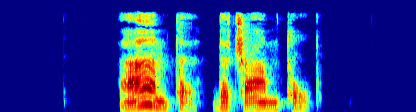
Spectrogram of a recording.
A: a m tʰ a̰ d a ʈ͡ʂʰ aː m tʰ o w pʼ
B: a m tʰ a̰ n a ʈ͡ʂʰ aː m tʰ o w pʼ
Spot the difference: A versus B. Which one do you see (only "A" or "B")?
A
